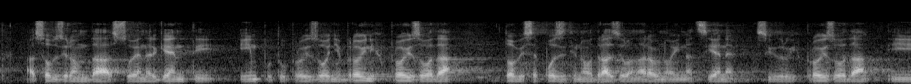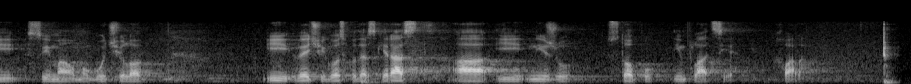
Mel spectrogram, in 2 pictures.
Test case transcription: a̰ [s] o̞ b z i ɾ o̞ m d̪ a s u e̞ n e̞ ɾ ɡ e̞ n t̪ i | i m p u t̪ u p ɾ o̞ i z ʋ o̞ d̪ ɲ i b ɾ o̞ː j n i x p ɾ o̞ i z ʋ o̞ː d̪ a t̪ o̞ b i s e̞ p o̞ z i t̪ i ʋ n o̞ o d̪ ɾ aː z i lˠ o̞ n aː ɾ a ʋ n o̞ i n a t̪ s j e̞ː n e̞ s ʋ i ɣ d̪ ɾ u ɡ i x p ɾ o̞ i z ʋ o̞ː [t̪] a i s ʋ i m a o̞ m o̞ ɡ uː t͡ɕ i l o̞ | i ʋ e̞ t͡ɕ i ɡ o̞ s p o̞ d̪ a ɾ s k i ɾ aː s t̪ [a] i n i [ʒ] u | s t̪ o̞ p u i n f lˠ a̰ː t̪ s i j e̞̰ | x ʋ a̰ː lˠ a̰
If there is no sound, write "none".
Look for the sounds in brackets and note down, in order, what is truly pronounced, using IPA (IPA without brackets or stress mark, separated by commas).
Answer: s, d̪, a, ʒ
